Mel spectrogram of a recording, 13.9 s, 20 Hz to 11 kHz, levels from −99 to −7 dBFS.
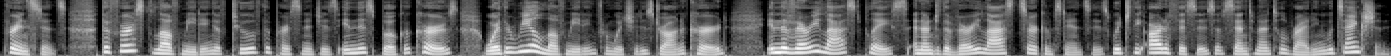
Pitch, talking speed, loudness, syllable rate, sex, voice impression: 195 Hz, 195 wpm, -20 LUFS, 4.7 syllables/s, female, feminine, adult-like, tensed, powerful, bright, clear, fluent, intellectual, friendly, elegant, slightly sharp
